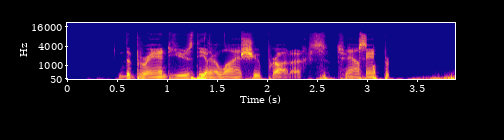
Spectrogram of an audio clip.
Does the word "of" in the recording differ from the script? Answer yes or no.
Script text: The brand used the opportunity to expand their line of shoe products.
yes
